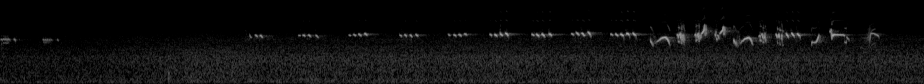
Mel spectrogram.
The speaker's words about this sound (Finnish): Kansanomaisilla nimillä Sinerintaa on kutsuttu enontekijöillä ja Sodankylässä kellolinnuksi.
